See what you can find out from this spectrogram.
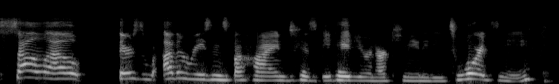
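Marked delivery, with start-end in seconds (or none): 0.0-0.8 re-enacted shouting, pitched much higher. Retelling calling out after someone was introduced as the government; retelling a yell. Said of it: "And I yelled out".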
